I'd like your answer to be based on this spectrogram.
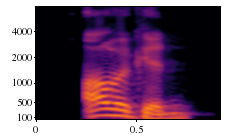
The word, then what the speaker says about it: Oregon: Oregon.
